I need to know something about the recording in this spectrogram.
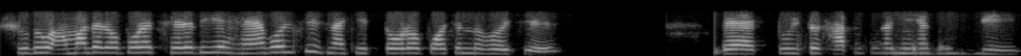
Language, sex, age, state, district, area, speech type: Bengali, male, 30-45, West Bengal, Howrah, urban, conversation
